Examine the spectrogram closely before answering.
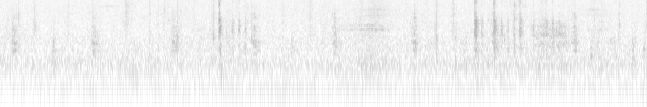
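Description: Faint, irregular clicks and rustles of hands handling electrical wires and black plastic cable sleeving, with a few sharper ticks about three seconds in and around six seconds in.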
